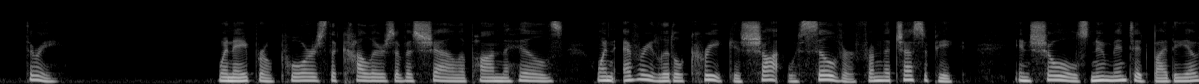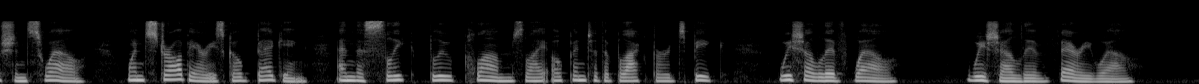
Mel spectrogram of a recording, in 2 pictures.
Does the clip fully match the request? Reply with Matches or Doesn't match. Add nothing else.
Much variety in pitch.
Doesn't match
